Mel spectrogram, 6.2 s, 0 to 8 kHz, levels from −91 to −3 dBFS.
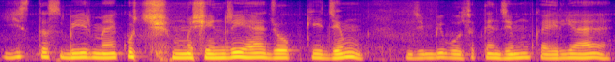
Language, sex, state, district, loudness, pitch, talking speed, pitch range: Hindi, male, Himachal Pradesh, Shimla, -15 LUFS, 145 Hz, 165 wpm, 135-155 Hz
